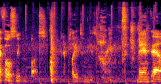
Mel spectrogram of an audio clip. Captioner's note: banging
